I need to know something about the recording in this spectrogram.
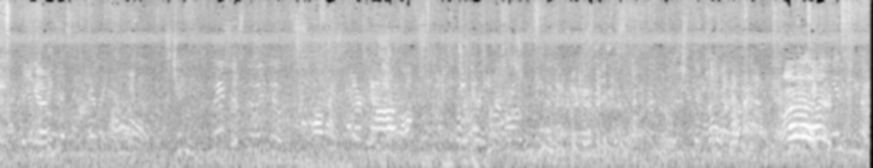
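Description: Several people in a crowd chatter and talk over one another nearby.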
